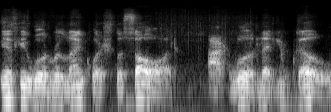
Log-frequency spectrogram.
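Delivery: low, muffled mumble through a full mouth. Game master voices a foe with its mouth full of the player, mumbling. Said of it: "he does kind of mumble".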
